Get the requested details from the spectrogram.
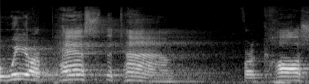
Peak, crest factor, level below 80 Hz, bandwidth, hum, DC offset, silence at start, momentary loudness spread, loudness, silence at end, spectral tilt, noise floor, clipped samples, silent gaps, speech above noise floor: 0 dBFS; 16 dB; -48 dBFS; 16 kHz; none; under 0.1%; 0 s; 14 LU; -16 LUFS; 0 s; -4 dB/octave; -43 dBFS; under 0.1%; none; 28 dB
